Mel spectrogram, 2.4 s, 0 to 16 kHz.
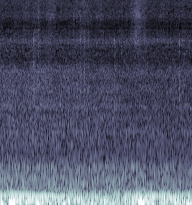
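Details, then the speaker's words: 1997 Dodge Caravan LE, worn front right wheel bearing (suspected). A low, steady rumbling hum is heard while coasting and slowing down, and it can be felt in the brake. The noise goes away when the bearing is unloaded in a left turn. Wheel bearing hum. "now if you listen here when I slow down you can really hear it and I can feel that in the brake"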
